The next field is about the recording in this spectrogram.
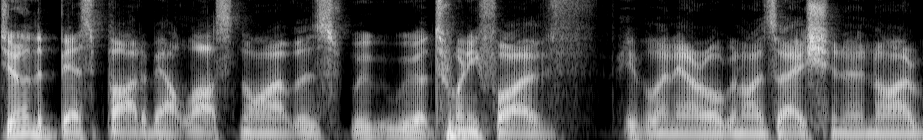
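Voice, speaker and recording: In an Australian accent, the speaker talks at a fairly quick pace with a bright, sharp tone and monotone, flat intonation, on a very clean recording with a silent background. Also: man. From Australia (New South Wales, then Queensland). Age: 30s. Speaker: real estate agency owner. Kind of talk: interview. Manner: hesitant, many fillers.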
